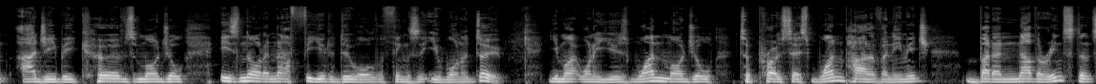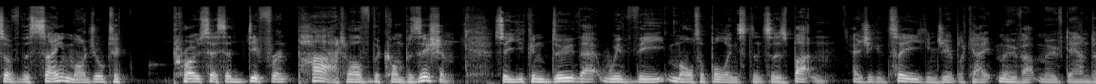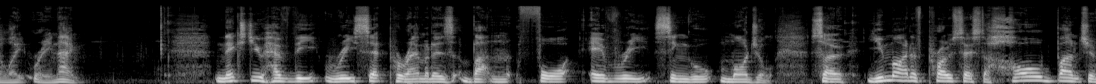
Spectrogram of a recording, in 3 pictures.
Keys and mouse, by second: 6.7 click, 17.6 click, 23.6 click, 30.4 click.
